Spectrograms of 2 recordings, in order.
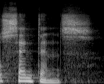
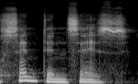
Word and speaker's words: sentences: language baggage yeah but when it becomes plural then you do pronounce the e and that's what people forget so sentence three useful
